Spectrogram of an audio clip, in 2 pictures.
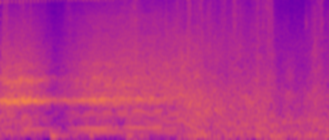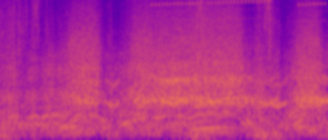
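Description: Car in a video game drifting on Fortune Island, tires skidding and squealing in wavering sweeps over a revving engine, fading mid-way then building into another long slide.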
